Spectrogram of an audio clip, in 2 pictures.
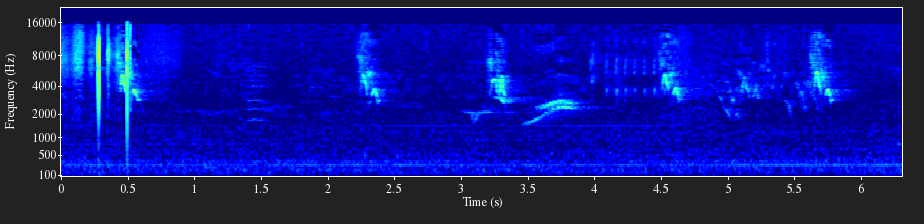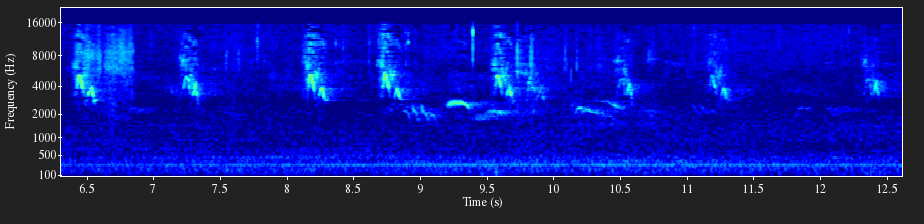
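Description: Small birds chirping: short, high, falling chirps repeated about once a second, with a few longer curving calls, over a faint steady low hum. Two or three sharp clicks just after the start are the loudest sounds.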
